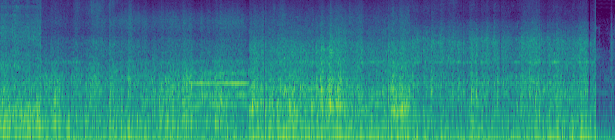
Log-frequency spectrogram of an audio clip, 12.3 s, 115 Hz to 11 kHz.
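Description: Hazara Express passenger train running with a Q40 locomotive attached, heard from close by as a loud, continuous rumble with rhythmic clickety-clack of wheels over rail joints throughout.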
